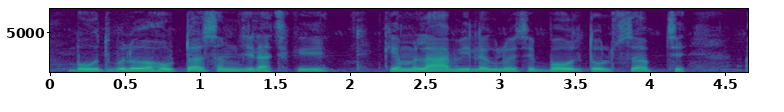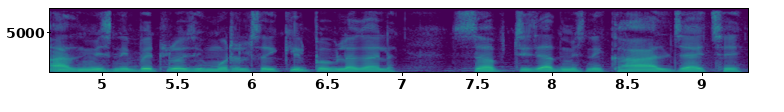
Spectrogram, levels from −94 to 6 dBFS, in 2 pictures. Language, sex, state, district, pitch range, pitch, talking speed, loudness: Angika, male, Bihar, Bhagalpur, 140-150 Hz, 145 Hz, 195 wpm, -32 LUFS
